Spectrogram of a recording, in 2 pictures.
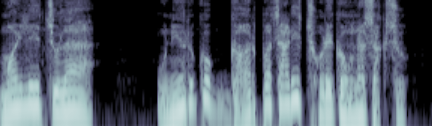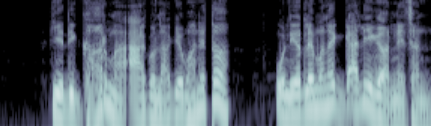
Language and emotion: Nepali, fearful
